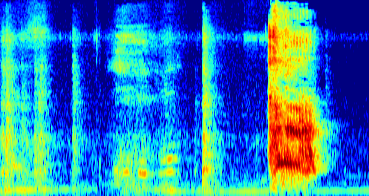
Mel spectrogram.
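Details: Child talking quietly, then one loud, abrupt sneeze with a brief in-breath before it; normal sneeze.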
